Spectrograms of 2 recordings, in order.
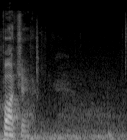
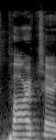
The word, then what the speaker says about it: Porter: Potter. Not Potter. Porter. It's a bit difficult to pronounce it because it's Porter. You need to concentrate on the R.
